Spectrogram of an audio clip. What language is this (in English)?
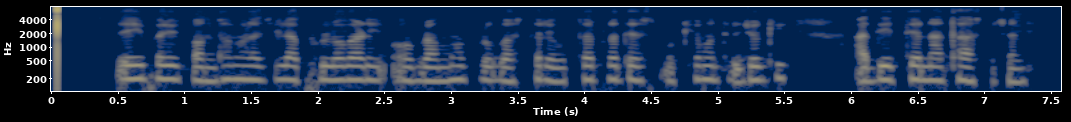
Odia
